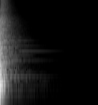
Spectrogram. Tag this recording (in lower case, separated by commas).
music, percussion, musical instrument, snare drum, drum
